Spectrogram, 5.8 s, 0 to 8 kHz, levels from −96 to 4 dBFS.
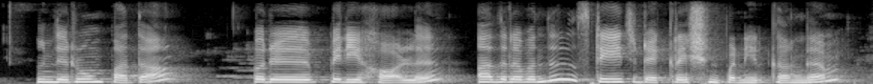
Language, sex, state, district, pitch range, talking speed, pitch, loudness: Tamil, female, Tamil Nadu, Nilgiris, 230-255 Hz, 115 wpm, 240 Hz, -13 LUFS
